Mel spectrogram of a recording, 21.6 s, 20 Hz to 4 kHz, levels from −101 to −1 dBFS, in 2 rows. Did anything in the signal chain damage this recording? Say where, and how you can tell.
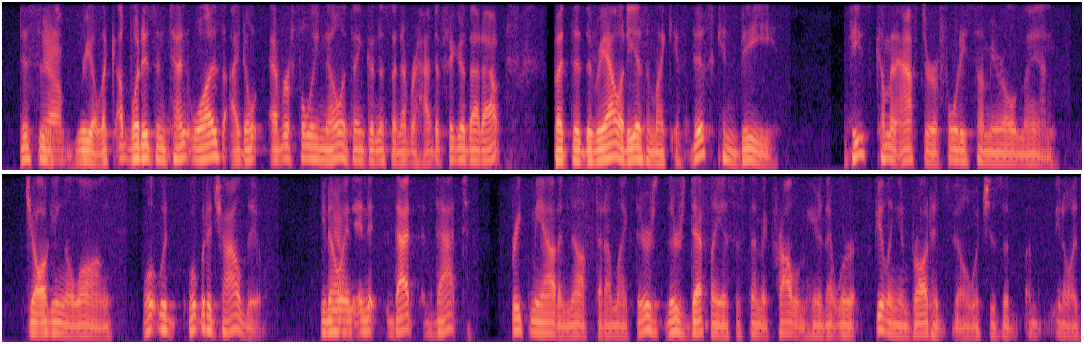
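Yes. In the call processing, the sender likely used discontinuous transmission, so the receiver filled pauses with comfort noise in place of the background at 0.0–0.18, 5.32–5.52, 7.88–8.42, 10.68–11.04, 12.04–12.2, 13.56–13.98 and 15.56–15.9 s. The room noise turns flat and featureless, mostly about 6 to 9 dB quieter, though at 5.32 s the level holds.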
